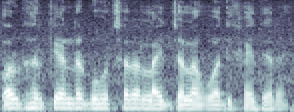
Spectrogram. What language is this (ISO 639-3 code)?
hin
